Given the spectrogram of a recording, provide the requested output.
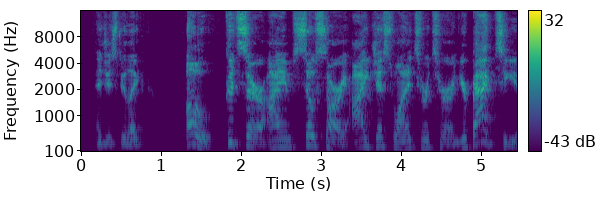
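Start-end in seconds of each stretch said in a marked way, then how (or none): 1.3-5.5 raised, louder voice in character. Playing a character who apologizes to a gentleman: raising his voice in character. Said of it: "Guy's just going to raise his voice".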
